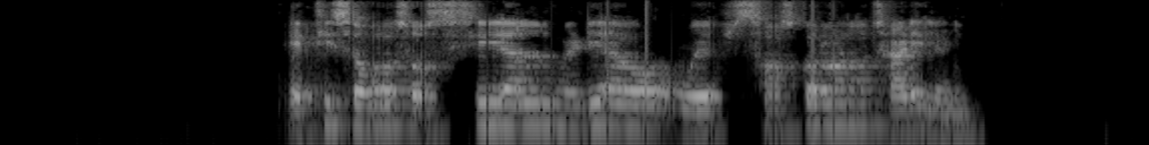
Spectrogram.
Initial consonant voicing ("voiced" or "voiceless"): voiceless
